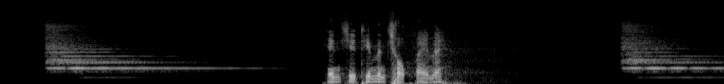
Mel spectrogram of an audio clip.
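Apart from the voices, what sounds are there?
bell being struck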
